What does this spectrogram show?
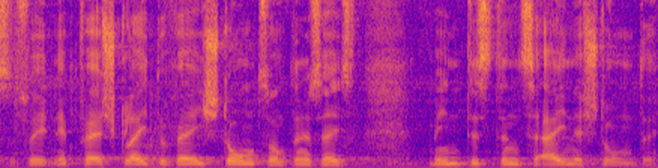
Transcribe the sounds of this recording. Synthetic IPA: səsʋɪtnɪtfɛʃtklɛɪtufeɪʃtʊndsɔnd̪ənɛshɛɪst | mɪndəstənsæ̰ɪnəʃtʊnd̥ə

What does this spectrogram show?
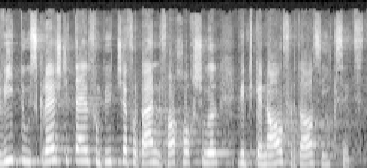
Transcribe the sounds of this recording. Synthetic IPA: ɾʋiːtuːsɡ̥ɾøːʃtitæɪlfɔmbyt͡ʃefoɾbæːɾnəɾfɑχhoːχʃuəlʋɪɾtɡ̥enɑwfyɾdɑːsiːksɛt͡st

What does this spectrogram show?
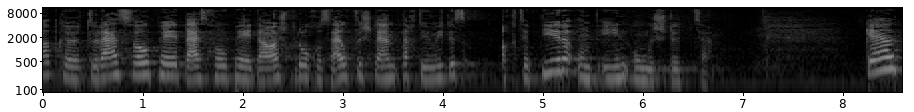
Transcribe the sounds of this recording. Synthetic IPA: tkʰhøːt̚t͡sʊɾɛsfɔʊpʰeːtɛsfɔʊpʰeːdəɑːʃpɾʊχosɛlpfəɾʃtɛntlɪχtyːmɪːdɑs | ɑkt͡sɛp̚tiəɾəʔʊndɪːnʊnəɾʃtʏt͡sə | ɡ̥ɛlt

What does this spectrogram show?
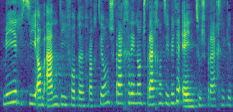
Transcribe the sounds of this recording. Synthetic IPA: mɪːɾsiɑmʔandifodəfrɑkt͡sjoːnsʃprɛχəɾɪnʊntʃprɛχəɾʊnsibɪdəʔɛntt͡suʃprɛχəɾɡɪ

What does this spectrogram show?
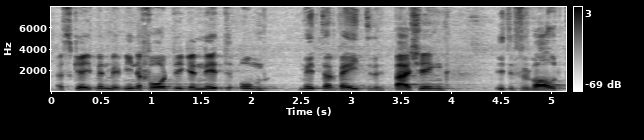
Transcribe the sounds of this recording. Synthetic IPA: əsɡ̥ɛɪtmiːɾmɪtmiːnəfɔɾd̪əɾɪɡənɪdʊmː | ɪtɑɾbɛɪtəɾb̥æʃɪŋ | ɪdəɾfəɾvɑlt

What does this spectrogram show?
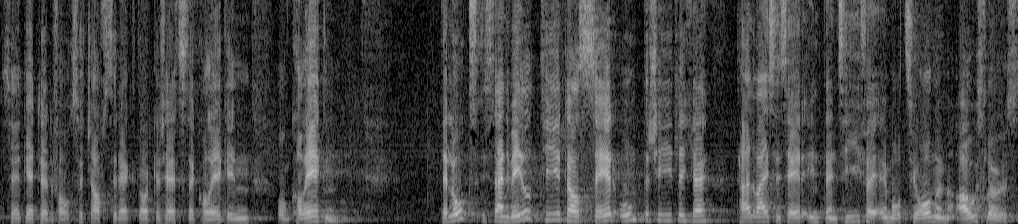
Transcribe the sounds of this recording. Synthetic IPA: z̥eːɾɡɛːteɾfɔlksv̥ɪtʃɑfsd̥iʁɛktoːɡ̥əʃɛt͡stəkʰɔleːɡɪnənʊnt̚kʰɔleːɡ̥ən̩ | d̥eːɐlʊksɪstaɪnvɪltʰiːɾdɑsz̥eːɾʔʊntəɾʃiːdlɪçətʰaɪlvæɪzəzeːɾɪntʰɛnziːfəemot͡sjoːnənaʊsløːst

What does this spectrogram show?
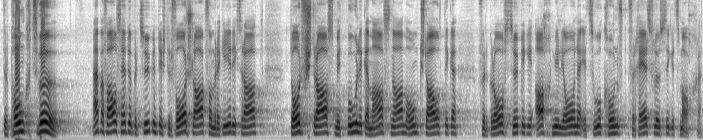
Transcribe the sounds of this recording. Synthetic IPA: d̥əɾpʰʊŋktt͡svøː | ʔɛbəfɑlsnɪdʏbəɾt͡syːɡəndɪʃd̥əɾfoːɾʃlaːɡfɔmɾɛɡiəɾɪksraːt | d̥ɔrfʃtraːsmɪtpuːlɪɡəmaːsnɑːməʊmkʃtɑltɪɡə | fʏɾɡɾoːst͡syɡɪɡiʔɑχtmiljoːnəʔɪt͡suəkʰʊnftfəɾχeːɾsflʏsɪɡəɾt͡smɑ̰χə̰

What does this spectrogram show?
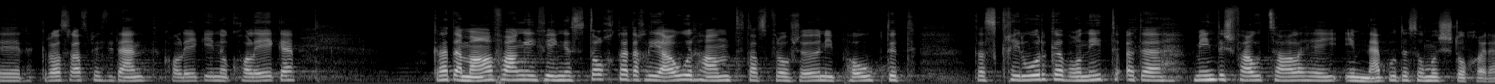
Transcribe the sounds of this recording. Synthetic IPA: hɛɾɡ̥roːsɾɑːtspɾɛsidæntkʰχɔleːɡ̥ɪnəʊkχɔleːɡ̥ə | ɡ̥ɾɑdɑmɑːfɑŋɪfɪŋːəsd̥ɔχɡ̥ɾɑdəχliːɑwəɾɦɑndd̥ɑsfɾoʃøːniphɔʊptət | d̥ɑsχiɾʊɾɡəʋɔnɪdəd̥əmɪndəʃtfɑwt͡sɑːləɦɛɪɪmnæbl̩dəsʊməɾʃtɔχəɾə

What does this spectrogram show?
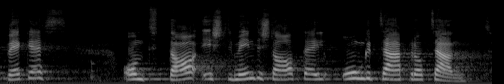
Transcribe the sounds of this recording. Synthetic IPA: b̥ɛɡ̥ɛs | ʔʊntd̥ɑːʔɪʃd̥əɾmɪndəʃtɑːtɛɪlʊndət͡sæːpɾɔt͡sænt

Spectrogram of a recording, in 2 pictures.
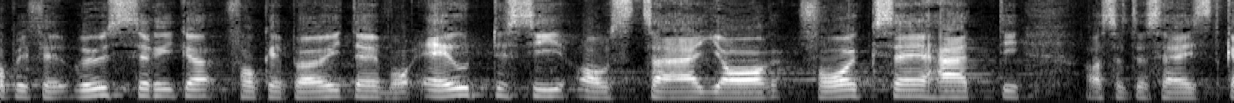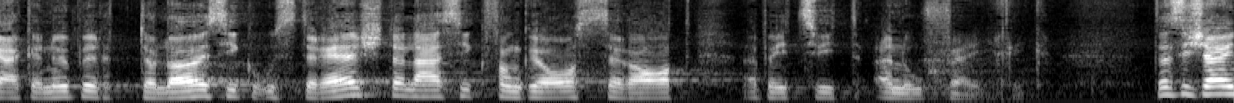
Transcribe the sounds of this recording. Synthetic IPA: bɪfɛɾʏsəɾiɡəfɔɡebœʏdɛʋoʔɛltəsiʔɑlst͡sæːjɑːɾfɔːɾkseːɦætːi | ɑlsodɑshɛɪstɡ̥æɡ̥ənʏbəɾd̥əløːsiɡusd̥əɾɛːʃtəlæːsiɡfɔmɡʁoːsəɾɑːtəb̥ɪt͡sʋitənufʋɛ̰ɪχik | d̥ɑsɪʃæɪ

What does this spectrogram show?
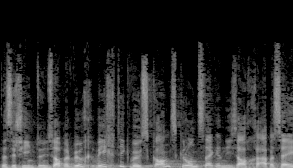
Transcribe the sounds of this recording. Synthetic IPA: d̥ɑsɛʃiːntynsɑbəɾʋɪʋɪχtɪɡ̥ʋelsɡ̥ɑnt͡sɡ̥ɾʊntlɛɡəndisɑχːəæbəsɛ

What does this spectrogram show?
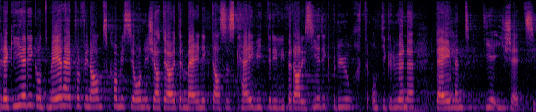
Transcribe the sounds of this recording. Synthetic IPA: trɛɡiəɾiɡʊntmeːɾhɛɪtfɔɾfinɑnt͡skʰɔmisjoːnɪʃjɑdɛœʊdɛɾmɛɪniɡd̥ɑsɛskʰaɪvitəɾilibəɾɑlisiːəɾiɡb̥ryːχtʊnt̚d̥iɡɾyənə | tɛɪləndd̥iəʔiːʃɛt͡si

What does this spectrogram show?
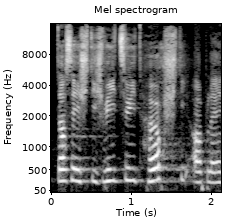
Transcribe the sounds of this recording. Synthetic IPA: d̥ɑːsɪʃd̥iʃʋiːt͡sʋiːthœχʃtiʔɑb̥lɛː

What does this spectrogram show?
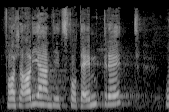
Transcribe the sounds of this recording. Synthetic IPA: fɑʃɑlihænd̪jɛt͡sfɔd̪ɛmkɾɛt | ʊ

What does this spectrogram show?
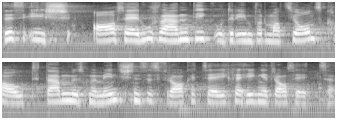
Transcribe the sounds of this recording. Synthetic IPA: d̥əsɪʃ | ʔɑːseːɾuːfʋændɪɡʊd̥əɾɪnfɔɾmɑt͡sjoːnskʰɑwtd̥æmːʉsməmɪndəʃtən̩səsfɾɑːɡ̥ət͡sɛɪχəɦɪŋːəd̥ɾɑːsɛt͡sə̰

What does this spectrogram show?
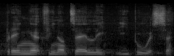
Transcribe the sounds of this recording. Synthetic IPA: b̥ɾɪŋːəfinɑnt͡sjɛlːiiːb̥uəsə

